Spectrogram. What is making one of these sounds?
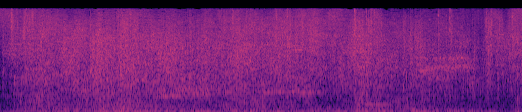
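Game spells crackle and burst with magical whooshes.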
